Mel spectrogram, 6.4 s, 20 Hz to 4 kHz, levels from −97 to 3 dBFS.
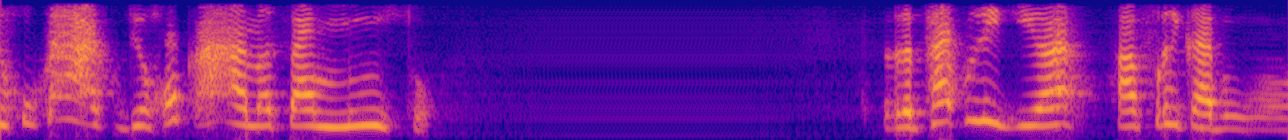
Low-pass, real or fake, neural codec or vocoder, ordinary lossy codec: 3.6 kHz; fake; codec, 16 kHz, about 1 kbps, DyCAST, with the encoder's durations; none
